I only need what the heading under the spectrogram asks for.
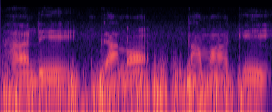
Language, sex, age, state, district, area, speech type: Santali, male, 45-60, Jharkhand, East Singhbhum, rural, read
